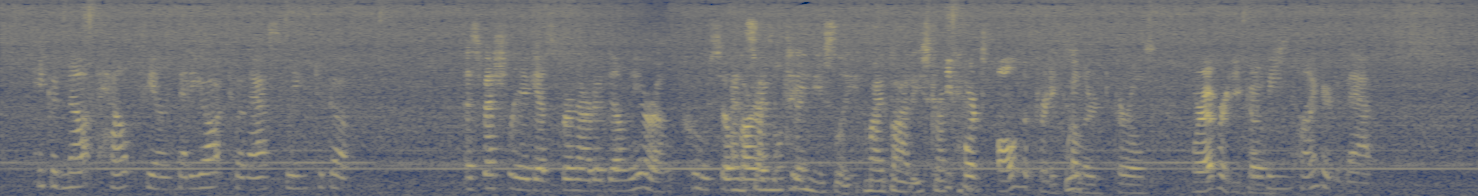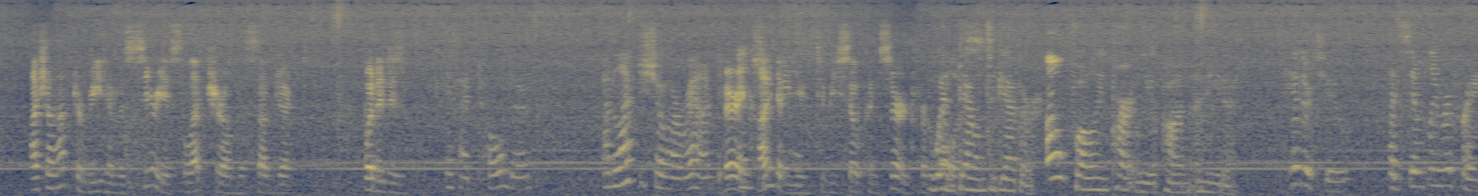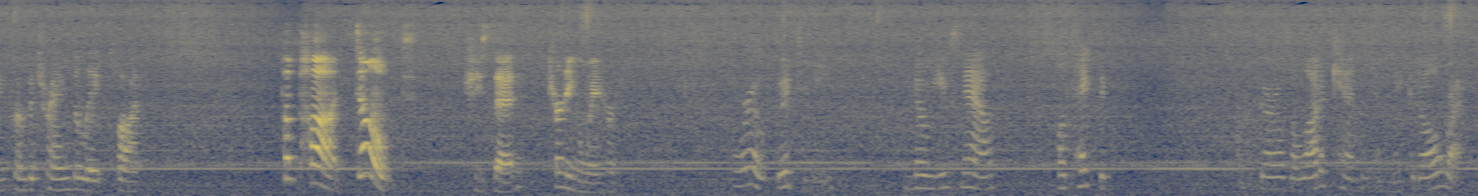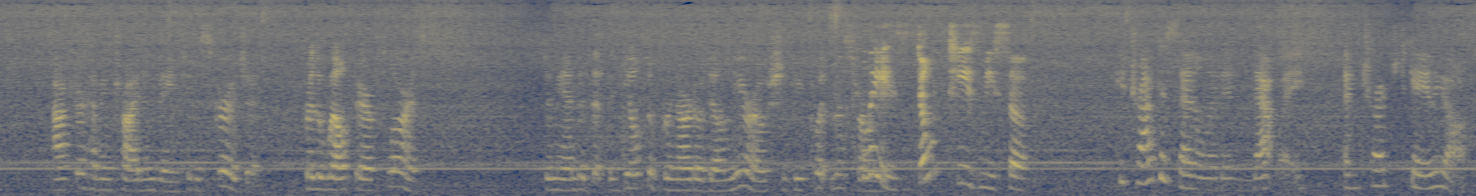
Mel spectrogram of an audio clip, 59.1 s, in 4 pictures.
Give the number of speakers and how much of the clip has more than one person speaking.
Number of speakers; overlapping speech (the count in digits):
4, about 10%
